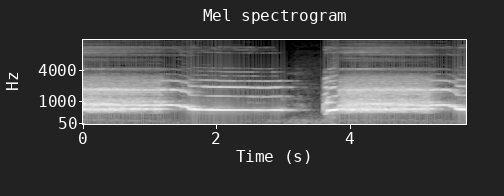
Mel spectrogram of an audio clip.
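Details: A male Basenji gives long, mournful howls that hold steady and sag slightly in pitch, crying for his owner who has left the house and howling until another owner consoles him; Basenji.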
